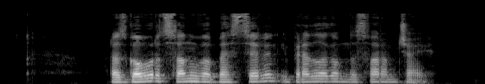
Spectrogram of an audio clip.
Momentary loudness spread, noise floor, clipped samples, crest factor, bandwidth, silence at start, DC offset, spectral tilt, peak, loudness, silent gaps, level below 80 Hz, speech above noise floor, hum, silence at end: 12 LU; -63 dBFS; under 0.1%; 22 dB; 11.5 kHz; 1.1 s; under 0.1%; -5 dB/octave; 0 dBFS; -22 LUFS; none; -58 dBFS; 42 dB; none; 0.6 s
